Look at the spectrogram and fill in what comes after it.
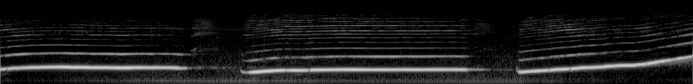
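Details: Gibbon pair duet in the Asian forest, the partners alternating without overlapping, marking their territory and warning off intruding gibbons: loud, pure sustained whistles, one steady, the next gently rising, the last climbing higher, with short pauses between.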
